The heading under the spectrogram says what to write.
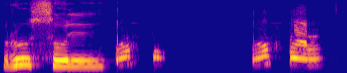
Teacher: سین پہ سیٹی کو واضح کریں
